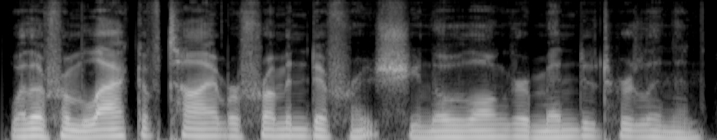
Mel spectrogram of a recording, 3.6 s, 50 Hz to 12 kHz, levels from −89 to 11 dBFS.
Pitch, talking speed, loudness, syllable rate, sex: 115 Hz, 235 wpm, -18 LUFS, 6.5 syllables/s, male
